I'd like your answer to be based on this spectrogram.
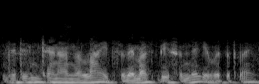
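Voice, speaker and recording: An actor playing a suave, unflappable amateur sleuth in a 1950s radio drama, speaking with urbane, dry irony. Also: male voice, deep voice, steady tone, fast, a loud crowd. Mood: cool, wry. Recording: muffled, noisy vintage radio recording.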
